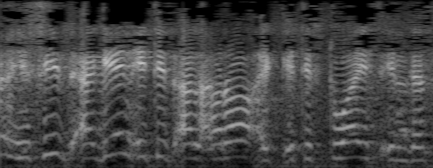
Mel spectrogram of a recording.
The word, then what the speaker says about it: الأرائك: الأرائك. – I want you to pronounce it correctly. ال. – ال. – أ. – أ. – رائك. – الأرائك. الأرائك.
